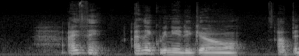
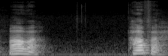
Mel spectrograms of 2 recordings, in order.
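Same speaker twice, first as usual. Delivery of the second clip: surprised; 5 semitones higher, 5 dB louder than usual. Acted. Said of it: "He looked so surprised".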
